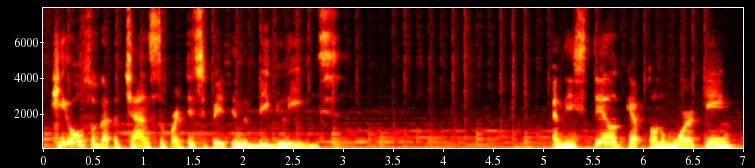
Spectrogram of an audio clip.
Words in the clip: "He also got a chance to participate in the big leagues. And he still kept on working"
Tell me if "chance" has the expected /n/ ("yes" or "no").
yes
